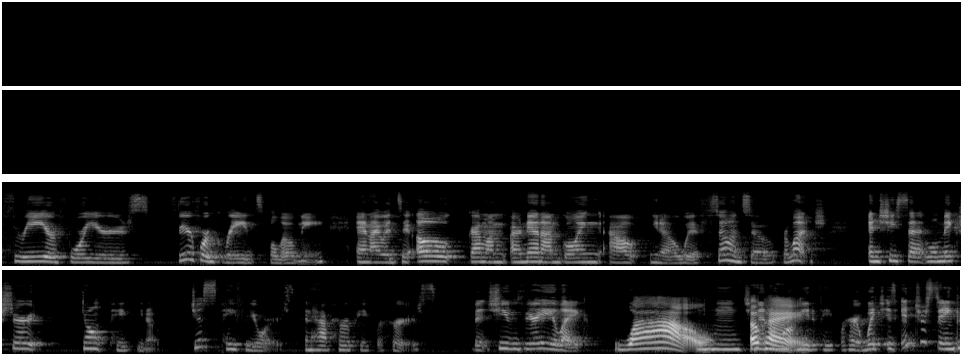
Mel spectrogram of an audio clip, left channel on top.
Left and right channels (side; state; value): left; silent; digital silence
